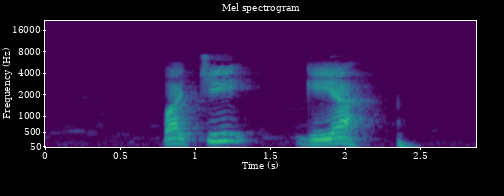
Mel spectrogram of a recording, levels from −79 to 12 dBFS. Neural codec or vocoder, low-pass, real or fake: none; 7.2 kHz; real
